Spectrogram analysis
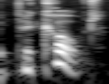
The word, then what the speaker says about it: Picoult: is the book of two ways by jodi picoult that's how you pronounce it another well-known writer dawn edelstein knows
